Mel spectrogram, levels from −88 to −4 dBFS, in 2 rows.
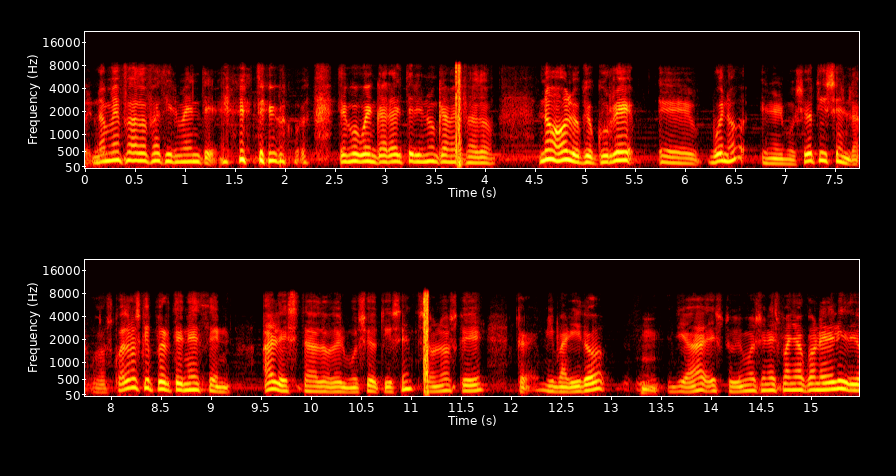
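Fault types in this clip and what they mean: Uninitialised buffer: a block of audio was sent to the output before any samples had been written into it, so whatever stale memory it held was played as sound. Here it appears twice, at 3.71 s and 11.13 s, each a harsh 40 ms burst of loud digital noise. Unlike a dropout, which leaves a gap of silence, or a single click, this fills the whole block with abrupt, unrelated noise.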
